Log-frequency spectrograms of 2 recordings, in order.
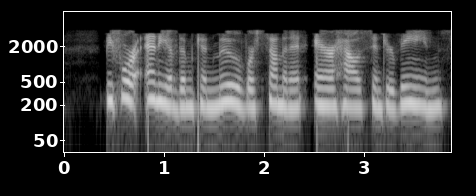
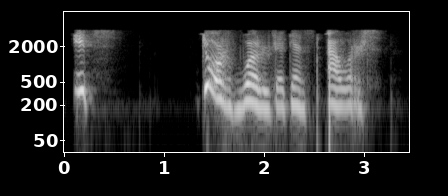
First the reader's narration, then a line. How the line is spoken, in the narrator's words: Gianvittorio grunts from the floor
